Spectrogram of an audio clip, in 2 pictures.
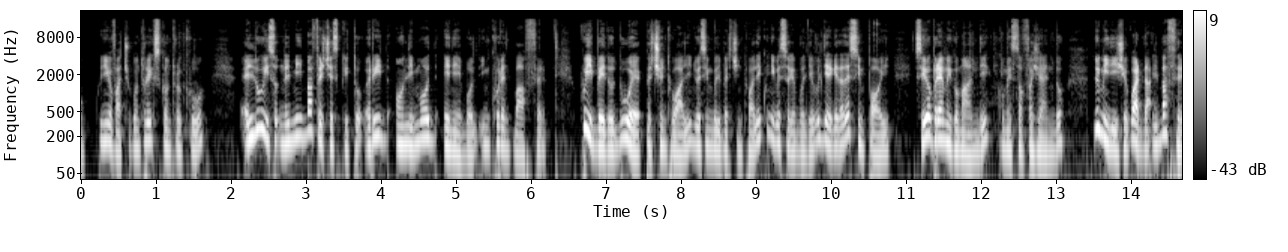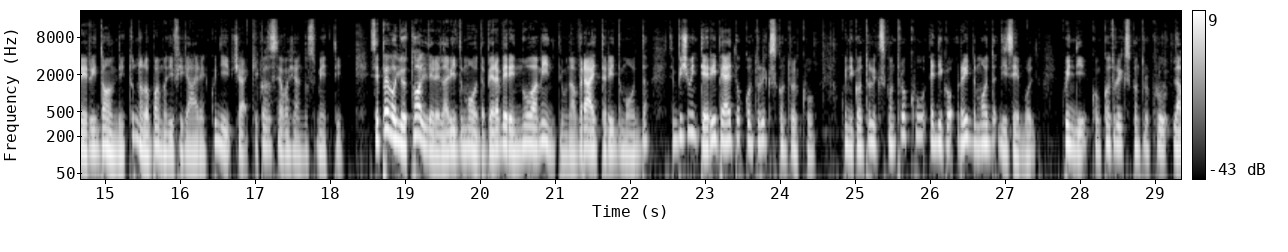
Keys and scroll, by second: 1.3 ctrl+x, 1.4 ctrl+q, 11.4-13.0 typing, 16.8-18.1 typing, 24.6 ctrl+x, 24.7 ctrl+q, 29.1 ctrl+x, 29.1 ctrl+q.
